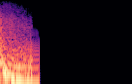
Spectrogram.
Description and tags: A distorted hardcore kick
